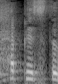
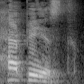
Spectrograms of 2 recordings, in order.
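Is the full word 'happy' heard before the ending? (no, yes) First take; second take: no; yes. First: The happy part is cut short before the ending. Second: Happy is said in full, then east added. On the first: The speaker calls it wrong. "이걸 happiest 그러면 안 돼요" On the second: The speaker calls it right. "happy 발음까지 해놓고, east를 추가해요"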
